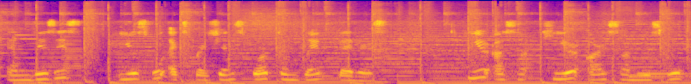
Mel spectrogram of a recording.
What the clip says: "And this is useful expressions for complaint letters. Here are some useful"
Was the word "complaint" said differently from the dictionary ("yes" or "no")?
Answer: no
